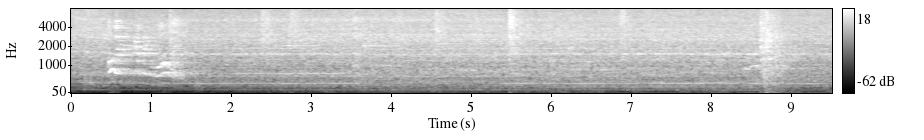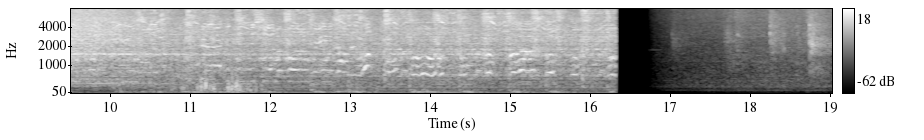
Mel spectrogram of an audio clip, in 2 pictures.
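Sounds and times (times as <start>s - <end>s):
car engine idling: 0.0s - 16.3s
loud thump: 8.6s - 9.4s.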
